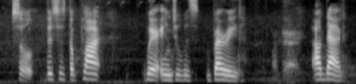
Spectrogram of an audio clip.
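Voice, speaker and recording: A woman in a New York accent, medium in pitch with ordinary pitch variation, at a fairly slow pace with long, frequent pauses and big swings in loudness. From New York City, the Bronx. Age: 50s. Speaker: nurse telling her family search story. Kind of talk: first-person audio diary narration.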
